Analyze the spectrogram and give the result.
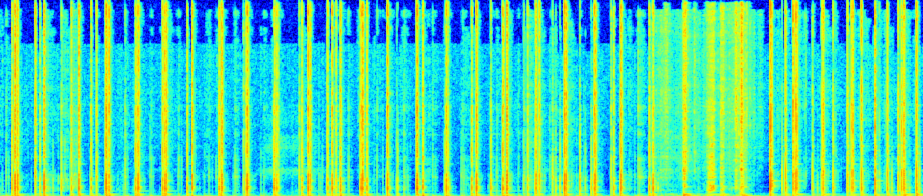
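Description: Fingertips and nails tap and knock on a thin, flat, embossed metal Patriots souvenir license plate held in both hands, then tilted to one side. Quick, irregular clicks and soft knocks follow one another closely, each dying away almost at once with a faint metallic tone.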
